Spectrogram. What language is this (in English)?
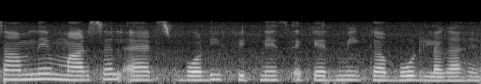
Hindi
